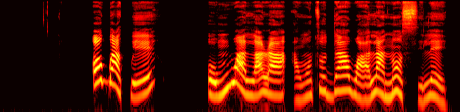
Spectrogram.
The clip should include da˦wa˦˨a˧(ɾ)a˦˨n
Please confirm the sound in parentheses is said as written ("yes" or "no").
no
